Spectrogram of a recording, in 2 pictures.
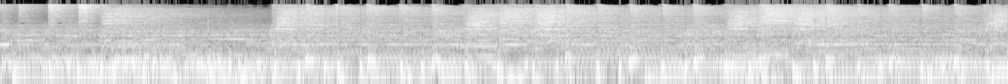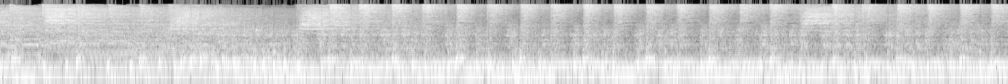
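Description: Live instrumental rock jam on drum kit, electric guitar and bass guitar, played loud and steady. The cymbals drop out twice for a couple of seconds, about a second in and again around the ten-second mark.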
